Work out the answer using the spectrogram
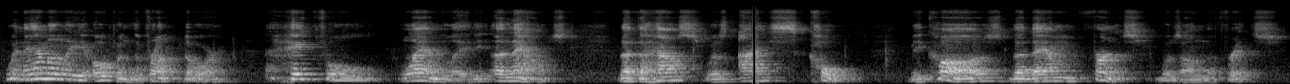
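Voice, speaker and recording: A man giving a dramatic, expressive reading of a memoir as a guest speaker in a church. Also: a little high. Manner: expressive, slow, with big swings in delivery. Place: church sanctuary. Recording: echoey church from a distance.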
